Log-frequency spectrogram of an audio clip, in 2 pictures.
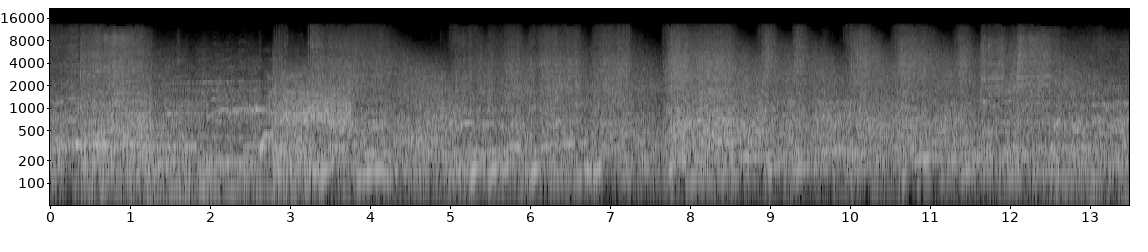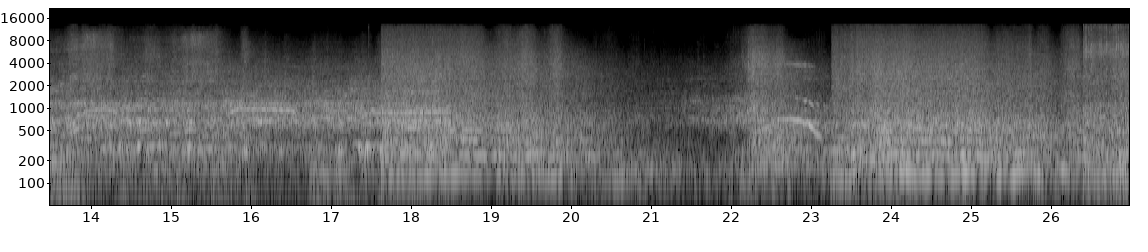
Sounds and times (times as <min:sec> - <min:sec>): Truck: 0:00.0 - 0:26.9.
